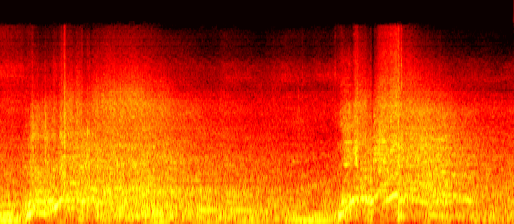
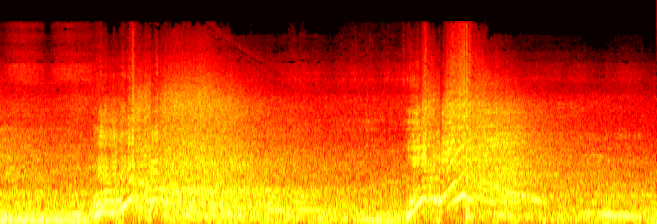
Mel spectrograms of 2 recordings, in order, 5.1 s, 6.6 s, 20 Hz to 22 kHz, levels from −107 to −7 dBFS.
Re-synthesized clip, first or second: first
